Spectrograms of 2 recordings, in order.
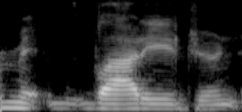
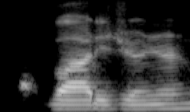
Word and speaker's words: Vladdy Jr.: Well, from a distant baseball perspective, I think who's their Vladdy Jr. Is that how do you pronounce his Yep. name? Yeah, you got it. Vladdy Jr.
